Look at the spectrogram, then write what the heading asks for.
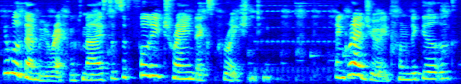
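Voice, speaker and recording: Woman voicing a formal, high-pitched game briefing officer. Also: sing-song, a little fast, fairly bright tone, slight background noise. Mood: stern, instructing.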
